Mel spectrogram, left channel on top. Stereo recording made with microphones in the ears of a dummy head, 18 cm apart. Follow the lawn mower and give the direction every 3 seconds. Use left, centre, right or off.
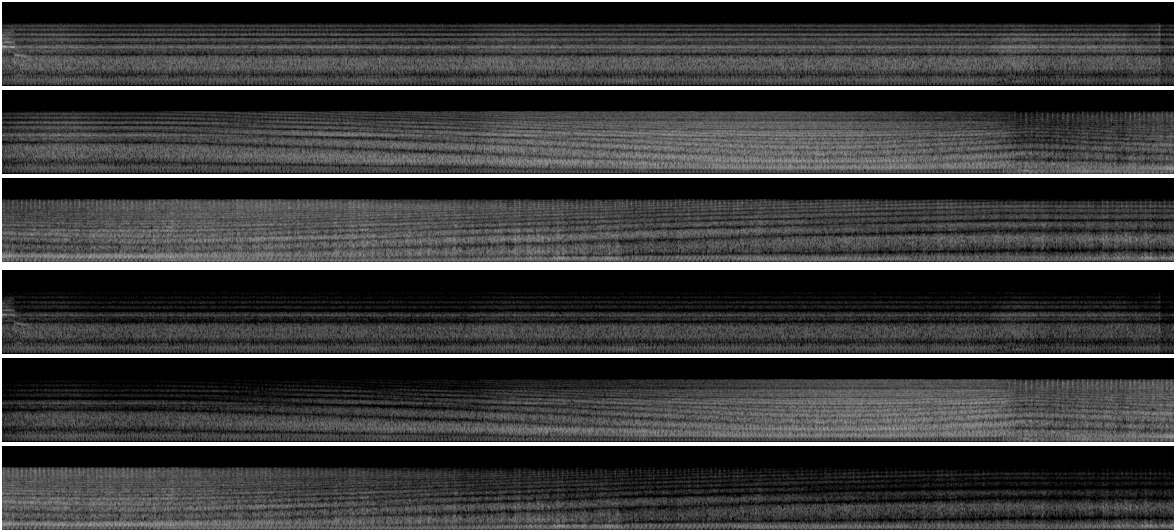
left, left, left, left, left, left, centre, right, centre, left, left, left.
